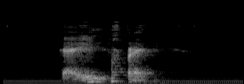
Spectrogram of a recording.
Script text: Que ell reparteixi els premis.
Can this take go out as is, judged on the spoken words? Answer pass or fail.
fail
